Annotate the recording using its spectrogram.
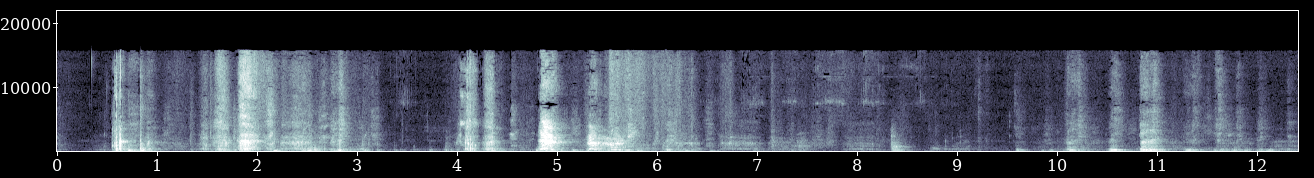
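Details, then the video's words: Small 4 lb pet Yorkie, female, worked up and playful inside the house; loud snappy barks open the sequence, then fade into lower growling and huffing, with a couple of barks near the end. "Feistiest Little Purse Dog!"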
